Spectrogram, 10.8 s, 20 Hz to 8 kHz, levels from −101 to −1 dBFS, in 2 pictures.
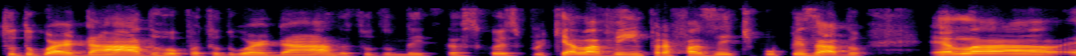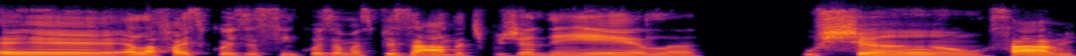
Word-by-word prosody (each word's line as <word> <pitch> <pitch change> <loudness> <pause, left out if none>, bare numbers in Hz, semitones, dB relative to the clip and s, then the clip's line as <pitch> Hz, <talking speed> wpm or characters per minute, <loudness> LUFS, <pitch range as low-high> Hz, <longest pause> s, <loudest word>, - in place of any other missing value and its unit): tudo 170 -1 -7
guardado, 185 -5 +5
roupa 145 +1 -6
tudo 145 -1 -14
guardada, 140 +3 +1
tudo 145 0 -17
dentro 135 0 -13
das 130 0 -12
coisas, 150 0 -8
porque 170 - -9
ela 175 +1 +6
vem 170 0 -5
pra 185 0 -1
fazer, 175 -1 -2
tipo, 170 - -13
o - - -12
pesado. 185 +2 +1 0.3
Ela, 145 0 +4
eh, 140 -1 -1
ela 150 +2 +1
faz 155 -1 -4
coisa, 160 -1 -10
assim, 155 -2 -16
coisa 155 +2 -9
mais 155 0 -12
pesada, 135 -9 0
tipo, 130 0 -19
janela, 130 -2 -5 0.5
o - - -14
chão, 125 -2 -1
sabe, 135 -5 +3
145 Hz, 175 wpm, -25 LUFS, 135-160 Hz, 0.5 s, ela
